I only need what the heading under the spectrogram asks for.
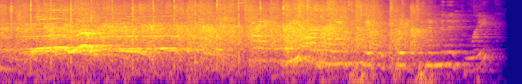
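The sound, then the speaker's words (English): Audience applause for a pair of women, a dense wash of clapping that holds steady for about six seconds before fading out quickly. “if you guys would give these lovely ladies a hand.”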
